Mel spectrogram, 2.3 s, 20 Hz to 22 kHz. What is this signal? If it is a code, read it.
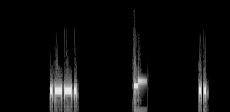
Morse code, heard as a keyed tone, about 50 wpm, 700 Hz. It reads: P I
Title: Single Letter-Number Alt - Rapid-Fire 50wpm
